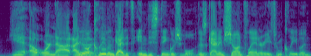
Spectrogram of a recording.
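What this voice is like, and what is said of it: Chicago accent. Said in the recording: “I chose to talk like this... I want to talk like a dickhead... I got this voice from a kid on my block named Murph... The Chicago accent”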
